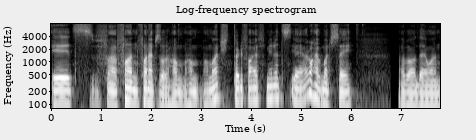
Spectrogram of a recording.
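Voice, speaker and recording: A man with a Brazilian accent speaks at a fairly low pitch, his dark, mellow tone carrying ordinary pitch variation on a very clean recording with a silent background. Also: fairly slow pace. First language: Portuguese. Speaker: podcast host. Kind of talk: solo off-the-cuff monologue about albums. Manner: halting, rambling, with many filler words and restarts.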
